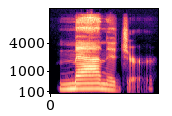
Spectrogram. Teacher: Manager has the bright, wide ah sound.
